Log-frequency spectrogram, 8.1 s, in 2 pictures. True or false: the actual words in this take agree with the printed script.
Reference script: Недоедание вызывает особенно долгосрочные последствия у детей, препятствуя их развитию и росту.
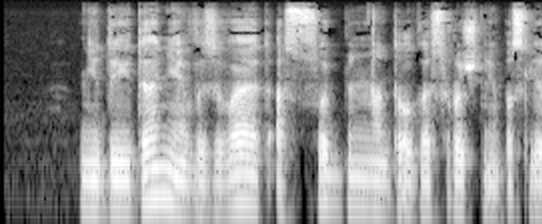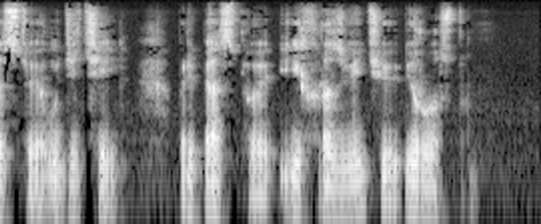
true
